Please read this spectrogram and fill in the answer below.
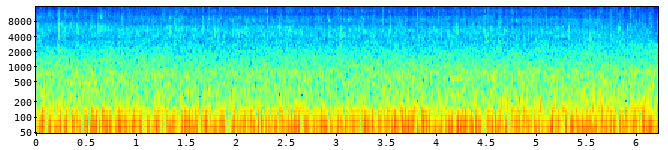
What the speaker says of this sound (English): let me know if you guys could hear the water too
